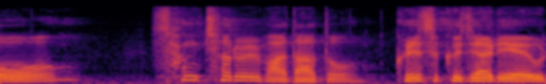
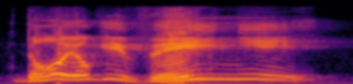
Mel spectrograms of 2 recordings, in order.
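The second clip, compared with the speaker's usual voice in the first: loud, high-pitched, urgent, pressing scolding tone; 6 semitones higher, 8 dB louder than usual. Speaker acting out God's first words to Elijah, retelling an urgent rebuke. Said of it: "질책하면서 나무라면서 등을 떠밀면서 ... 급박스럽게".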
